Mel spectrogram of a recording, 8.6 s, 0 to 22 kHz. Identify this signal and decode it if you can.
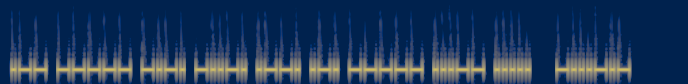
Morse code, heard as a keyed tone, about 25 wpm, 700 Hz. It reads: W0C/PR035 <BK>
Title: SOTA QSO Practice 25wpm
